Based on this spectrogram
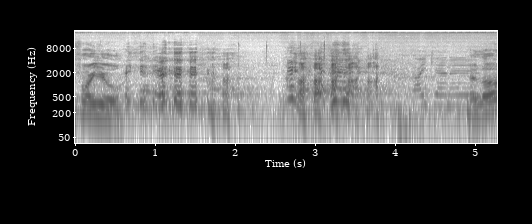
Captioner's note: judges laugh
